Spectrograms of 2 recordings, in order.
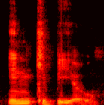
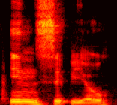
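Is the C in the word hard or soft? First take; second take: hard; soft. First: The C is pronounced as a hard K. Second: The C is pronounced as a soft sound. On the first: The speaker calls it right. "all C's make a K sound" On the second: The speaker calls it wrong. "It's not it's not incipio"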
